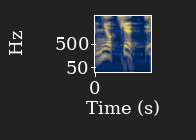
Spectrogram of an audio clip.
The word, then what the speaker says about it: gnocchetti: It looks like a bit of a Wes, how do you pronounce that? You want to say it loud for the people? There we go. Gnocchetti.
